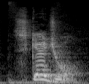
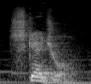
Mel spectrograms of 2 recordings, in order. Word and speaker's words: schedule: Schedule, a plan. Schedule. In the UK, it's pronounced differently. I think they say schedule, but in North America, we say schedule.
